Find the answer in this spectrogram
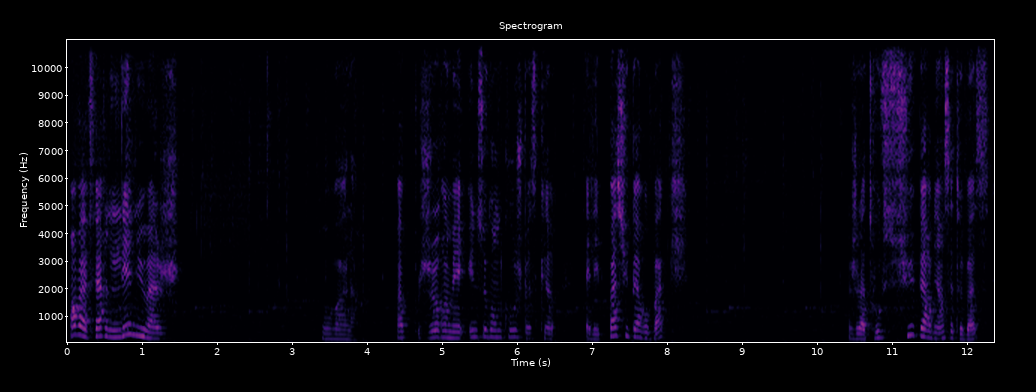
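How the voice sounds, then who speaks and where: A woman's voice: a little high, animated, slow pace, long pauses, darkish tone. A woman talking through a nail art tutorial step by step, chatty and ready to laugh at her own slips. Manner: chatty, self-mocking, narrates each step. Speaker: nail artist. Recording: faint music behind the voice. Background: faint music.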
